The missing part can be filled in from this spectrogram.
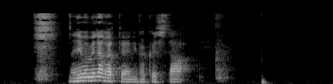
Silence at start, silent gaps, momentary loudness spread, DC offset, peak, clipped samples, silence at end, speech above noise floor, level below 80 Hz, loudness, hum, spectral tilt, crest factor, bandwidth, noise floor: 0.35 s; none; 24 LU; under 0.1%; -6 dBFS; under 0.1%; 0.65 s; 47 dB; -60 dBFS; -25 LUFS; none; -3.5 dB/octave; 24 dB; 12 kHz; -72 dBFS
